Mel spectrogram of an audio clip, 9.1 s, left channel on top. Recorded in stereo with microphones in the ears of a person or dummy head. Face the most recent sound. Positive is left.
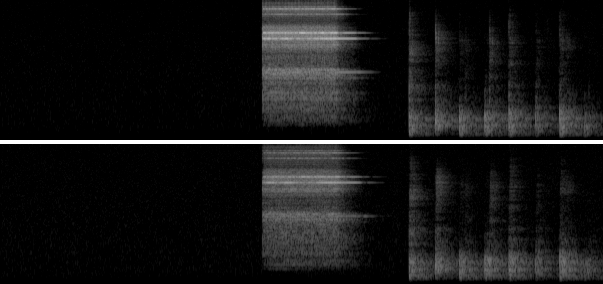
turn(degrees=75)  # may be behind; listen again after turning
